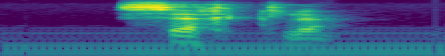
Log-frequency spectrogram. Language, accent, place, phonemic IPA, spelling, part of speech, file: French, France, Lyon, /sɛʁkl/, cercles, noun / verb, LL-Q150 (fra)-cercles.wav
- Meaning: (noun) plural of cercle; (verb) second-person singular present indicative/subjunctive of cercler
